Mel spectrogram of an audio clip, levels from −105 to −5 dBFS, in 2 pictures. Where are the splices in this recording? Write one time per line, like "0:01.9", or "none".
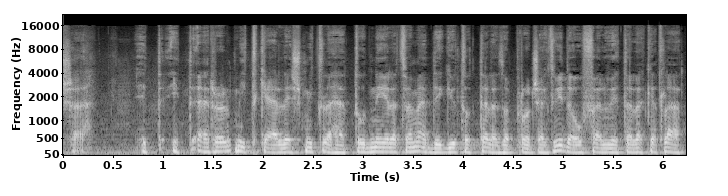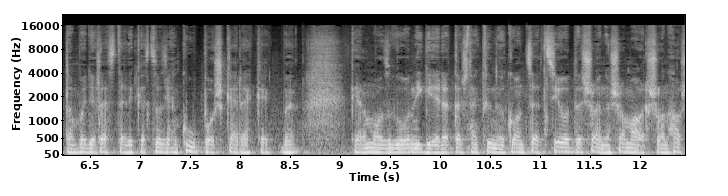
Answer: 0:01.6
0:06.6
0:07.2
0:09.7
